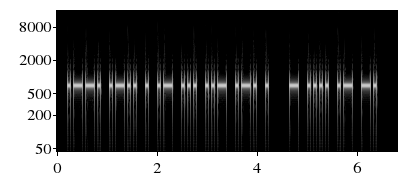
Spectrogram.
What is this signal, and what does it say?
Morse code, heard as a keyed tone, about 20 wpm, 700 Hz. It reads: PLEASURE THAN
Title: Sentences from Top 1600 Words 20wpm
